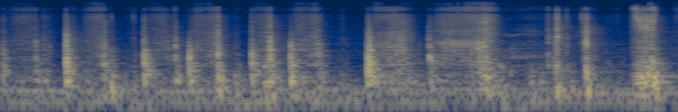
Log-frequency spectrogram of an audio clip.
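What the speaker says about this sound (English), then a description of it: "I'm going to squeegee out from the center" A squeegee is pushed out from the center across a vinyl decal, giving soft, quiet rubbing strokes in an uneven rhythm, each swipe a short scraping drag.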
